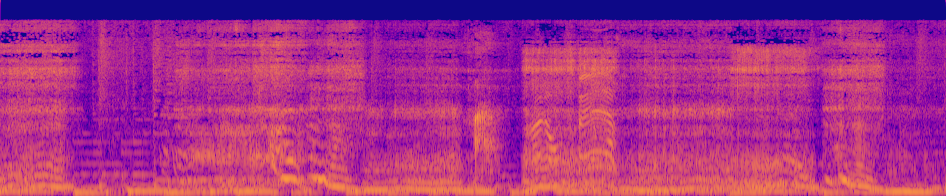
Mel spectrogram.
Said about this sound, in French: Et si pour vous, c'est pas grand-chose ce que vous venez d'entendre, écoutez bien ce que ça représente au niveau de l'intensité, les ronflements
